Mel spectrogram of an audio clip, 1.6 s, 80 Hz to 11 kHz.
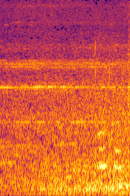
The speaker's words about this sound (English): So this is stop number 20, there on the tram and over there. So this is where it's pretty notorious. It's the corner of Lennox and Victoria Street.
